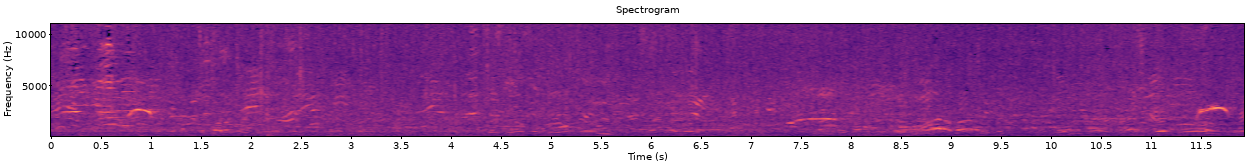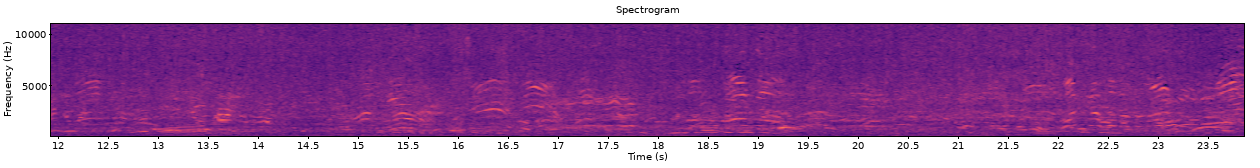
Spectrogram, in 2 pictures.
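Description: A crowd of children and adults chatter and shout playfully all around.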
